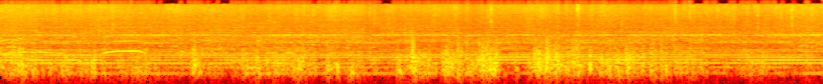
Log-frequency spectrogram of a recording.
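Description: Constant drone of a motorboat engine at sea off Trenggalek beaches, Indonesia, with wind buffeting the microphone, big waves and water noise, steady and loud throughout.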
